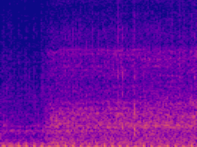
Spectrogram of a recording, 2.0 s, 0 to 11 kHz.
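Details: Kawasaki Bayou 400 ATV idling in neutral, old fuel with conditioner, possible water pump leak, burning no oil: steady, even single-cylinder putter, no knocks; slight vibration comes from the rear rack, not the engine.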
